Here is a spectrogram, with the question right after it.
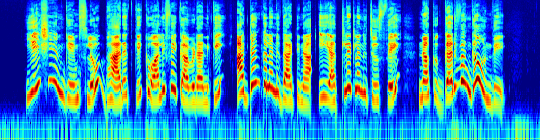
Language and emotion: Telugu, happy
